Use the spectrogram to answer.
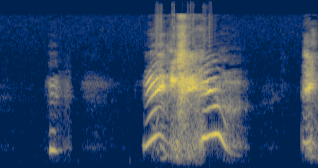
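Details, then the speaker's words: Sneezing in a person sick with a cold, eyes watering: a sharp inhaled catch then a loud, forceful voiced sneeze, another starting at the end. "I have to sneeze just so [Applause] bad eyes are watering ow just stoping God"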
